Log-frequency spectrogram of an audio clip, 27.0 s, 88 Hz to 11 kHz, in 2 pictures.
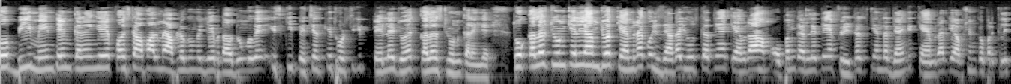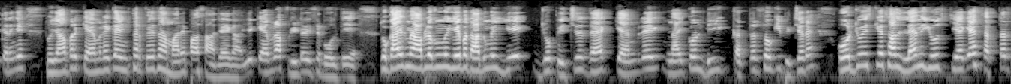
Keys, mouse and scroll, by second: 2.3 click, 8.2 click, 15.8 click, 17.1 right click, 17.8 click.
